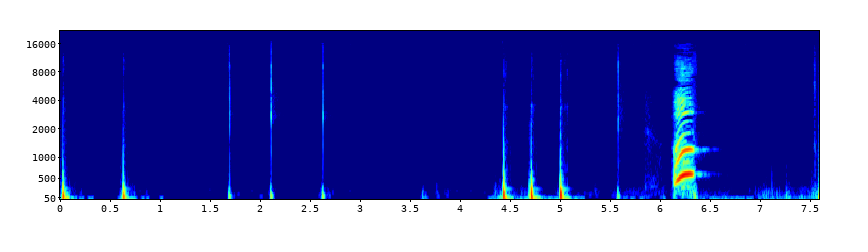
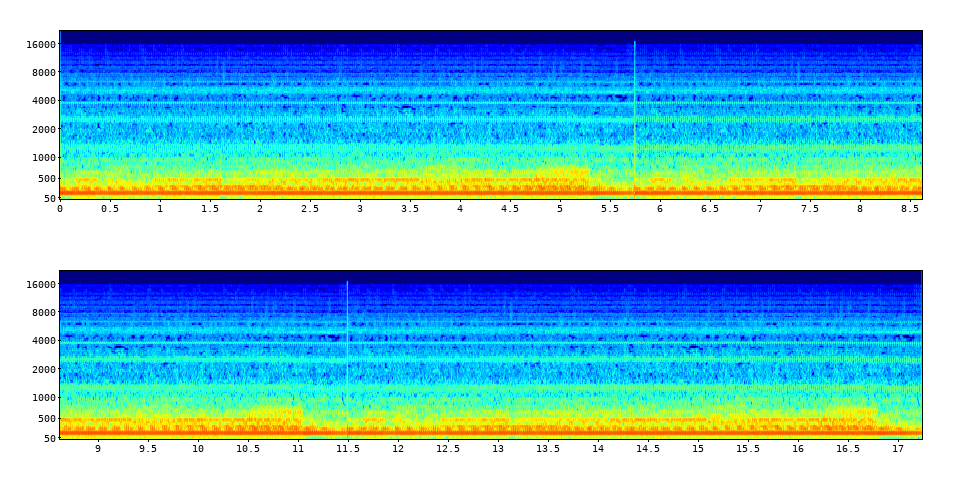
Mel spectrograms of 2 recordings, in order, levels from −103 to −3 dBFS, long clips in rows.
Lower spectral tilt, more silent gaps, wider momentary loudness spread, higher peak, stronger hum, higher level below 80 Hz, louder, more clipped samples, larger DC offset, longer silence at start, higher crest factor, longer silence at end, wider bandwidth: about the same, -8.5 dB/octave vs -9.5 dB/octave; neither; first, 22 LU vs 2 LU; first, -8 dBFS vs -12 dBFS; neither; about the same, -44 dBFS vs -44 dBFS; second, -27 LUFS vs -24 LUFS; neither; neither; about the same, 0 s vs 0 s; first, 26 dB vs 10 dB; first, 1.25 s vs 0 s; first, 9.4 kHz vs 6.8 kHz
